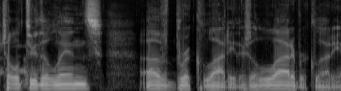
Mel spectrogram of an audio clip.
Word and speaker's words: Bruichladdich: It's worth staying up for to come on be on the show, you guys, and cracking pronunciation of Bruichladdich there as well.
